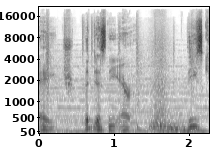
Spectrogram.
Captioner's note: whoosh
